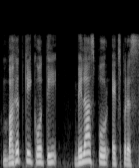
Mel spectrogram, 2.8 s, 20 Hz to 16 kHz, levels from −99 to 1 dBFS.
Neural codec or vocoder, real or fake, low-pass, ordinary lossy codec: codec, 16 kHz, 4 kbps, FunCodec, trained on LibriTTS, 50 frames a second; fake; 7.2 kHz; none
